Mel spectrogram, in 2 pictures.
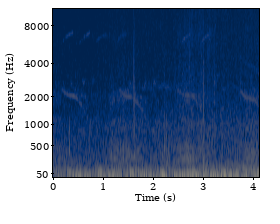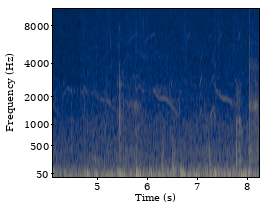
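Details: Several pearl-spotted owlets at Pridelands Conservancy, South Africa, in the morning near lions, give loud, clear, descending whistles one after another, making a big noise over a low engine rumble.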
